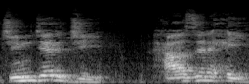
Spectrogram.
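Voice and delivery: "জিম জের জি", "হা জের হি", spelled out with clear syllables; teacher models the kasra sound on each letter; reciting letter drills. Shown as a demonstration. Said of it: "খেয়াল করি".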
